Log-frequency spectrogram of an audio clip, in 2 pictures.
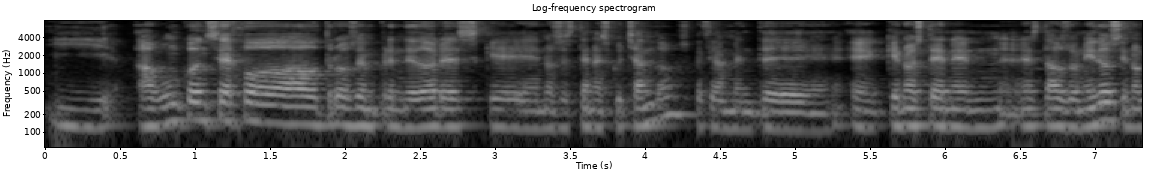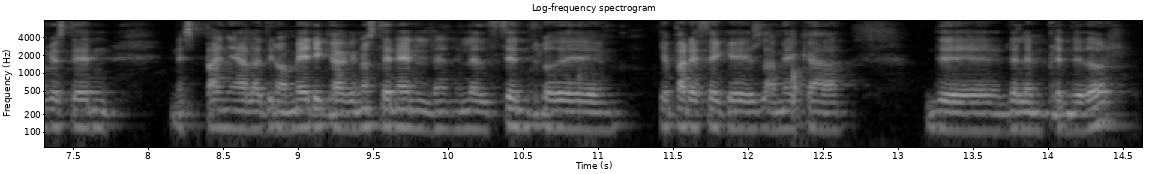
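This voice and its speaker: Flat-voiced male interviewer asking slowly. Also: mid-range voice. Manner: slow, hesitant questioning. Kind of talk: interview question.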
